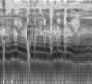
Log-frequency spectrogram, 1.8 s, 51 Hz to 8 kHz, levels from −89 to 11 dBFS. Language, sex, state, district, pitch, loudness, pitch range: Hindi, male, Uttar Pradesh, Shamli, 140 Hz, -10 LUFS, 135-145 Hz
